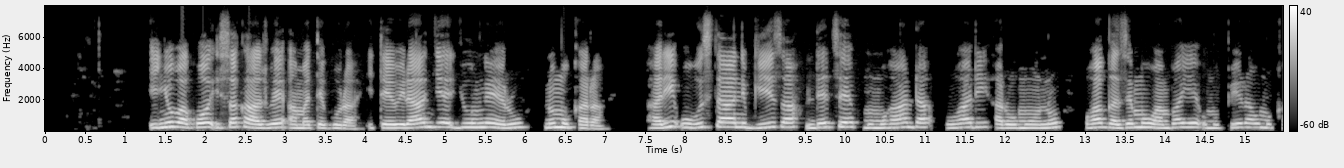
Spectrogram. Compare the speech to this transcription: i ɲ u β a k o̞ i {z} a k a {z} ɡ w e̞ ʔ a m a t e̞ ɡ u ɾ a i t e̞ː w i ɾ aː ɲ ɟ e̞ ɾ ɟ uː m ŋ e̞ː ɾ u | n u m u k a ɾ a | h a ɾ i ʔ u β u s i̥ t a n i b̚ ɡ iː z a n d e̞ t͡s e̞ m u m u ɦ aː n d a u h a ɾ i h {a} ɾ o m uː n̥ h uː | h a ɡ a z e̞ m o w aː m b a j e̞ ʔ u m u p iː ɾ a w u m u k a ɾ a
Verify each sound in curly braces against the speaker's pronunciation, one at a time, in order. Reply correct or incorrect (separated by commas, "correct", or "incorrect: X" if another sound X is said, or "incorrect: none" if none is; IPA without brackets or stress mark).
incorrect: s, incorrect: ʒ, correct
